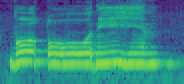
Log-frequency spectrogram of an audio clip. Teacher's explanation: طا کو موٹا کیجیے، آپ نے پڑھا ہے حروف مستعلیہ میں سے ہے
